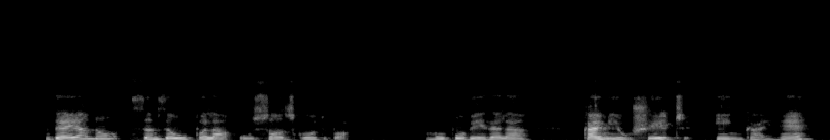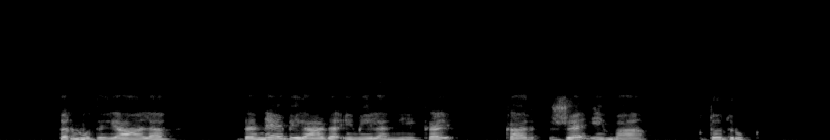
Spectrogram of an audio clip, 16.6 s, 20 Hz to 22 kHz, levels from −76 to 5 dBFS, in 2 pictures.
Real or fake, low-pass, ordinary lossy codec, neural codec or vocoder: fake; 7.2 kHz; Opus, 24 kbps; codec, 16 kHz, 16 kbps, FunCodec, trained on LibriTTS, 50 frames a second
